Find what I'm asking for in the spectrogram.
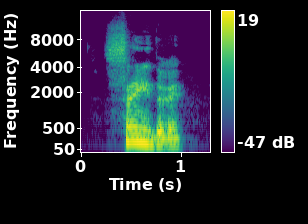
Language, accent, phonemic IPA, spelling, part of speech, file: French, Canada, /sɛ̃.dʁɛ/, ceindraient, verb, LL-Q150 (fra)-ceindraient.wav
- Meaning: third-person plural conditional of ceindre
